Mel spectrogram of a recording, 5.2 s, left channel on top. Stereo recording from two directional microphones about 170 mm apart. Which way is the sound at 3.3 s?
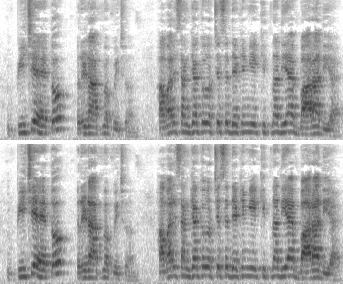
15° right (ahead or behind).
